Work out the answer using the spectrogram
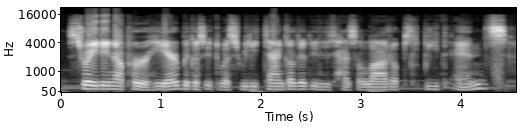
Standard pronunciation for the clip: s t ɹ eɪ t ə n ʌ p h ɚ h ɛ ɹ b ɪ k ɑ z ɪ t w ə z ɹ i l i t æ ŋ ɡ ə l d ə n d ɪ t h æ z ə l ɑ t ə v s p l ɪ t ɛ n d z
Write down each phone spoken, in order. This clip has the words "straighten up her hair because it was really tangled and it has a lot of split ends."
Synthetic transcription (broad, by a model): s t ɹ eɪ t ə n ʌ p h ɚ h ɛ ɹ b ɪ k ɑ s ɪ t w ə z ɹ i l i t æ ŋ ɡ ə l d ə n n ɪ t h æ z ə l ɑ t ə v s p i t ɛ n d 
